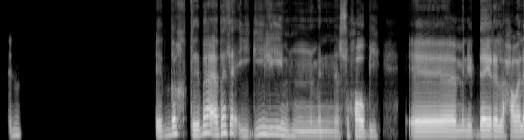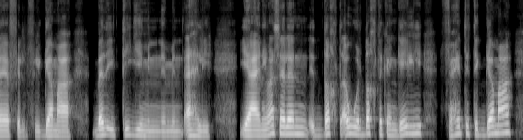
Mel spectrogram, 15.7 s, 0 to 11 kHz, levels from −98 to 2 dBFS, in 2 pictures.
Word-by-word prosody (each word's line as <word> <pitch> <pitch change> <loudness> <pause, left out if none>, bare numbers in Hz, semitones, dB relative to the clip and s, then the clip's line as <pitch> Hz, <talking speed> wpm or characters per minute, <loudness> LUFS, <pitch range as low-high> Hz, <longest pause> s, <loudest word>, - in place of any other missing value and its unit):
إن 140 +3 -10 2.1
الضغط 130 +5 -2
بقى 150 +4 +3
بدأ 185 +2 0
ييجي 135 +7 -7
لي 155 -2 -3
من 115 -3 -6 0.2
من 110 - -8
صحابي 120 +1 -1 0.4
آآ، 115 +1 +5
من 120 +1 -5
الدايرة 125 +1 +3
اللي 120 -2 +1
حواليّا 120 +1 +1
في 120 -1 -8
ال - - -16
في - - -14
الجامعة، 115 -1 +1 0.3
بدأت 140 -2 +1
تيجي 140 -1 -4
من 115 -2 -6
من 115 0 -8
أهلي، 120 -2 -2 0.4
يعني 125 0 +5
مثلًا 170 -1 +4 0.3
الضغط 145 +8 -2
أول 160 -2 +1
ضغط 175 -2 -1
كان 135 -3 -6
جاي 150 +6 -1
لي 180 +1 -4 0.3
في - - -9
حِتّة 170 -1 -5
الجامعة 180 +8 +2
125 Hz, 130 wpm, -22 LUFS, 115-155 Hz, 2.1 s, آآ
